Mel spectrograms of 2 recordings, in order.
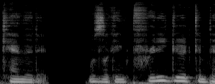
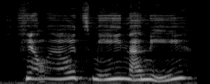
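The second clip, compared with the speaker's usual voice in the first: put-on squeaky, very high-pitched anime girl voice; 13 semitones higher than usual. Playing a new co-host on the show, in a high-pitched anime girl voice. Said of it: "do a pitched up voice and be an anime girl".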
